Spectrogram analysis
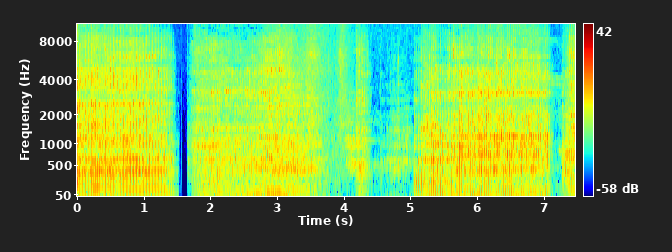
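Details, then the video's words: Tiger roaring: a loud, deep, rasping roar for about a second and a half, a brief pause, then another long roar that fades into lower growling before a final full-throated roar, with no other sounds. "Awesome Tiger Voice Sound"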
